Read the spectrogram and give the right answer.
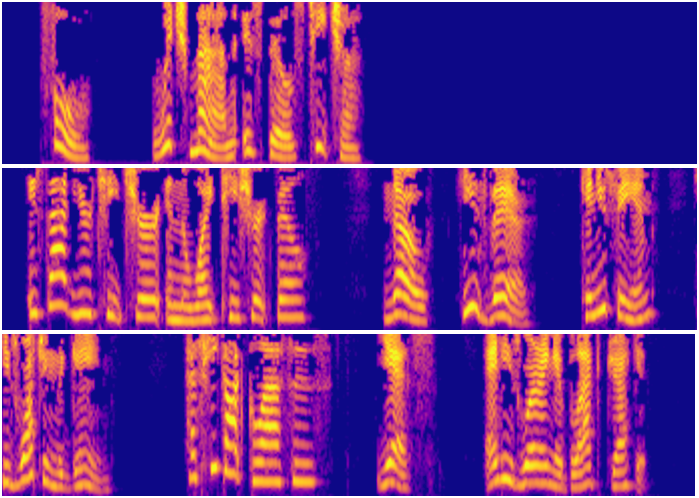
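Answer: the man with glasses and a black jacket, watching the game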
